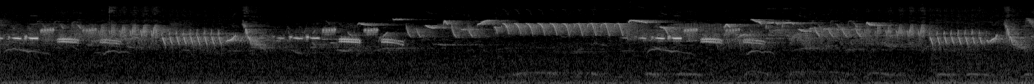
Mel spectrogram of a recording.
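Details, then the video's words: A bird sings steadily: high rapid trills and buzzy repeated-note phrases changing every second or so, mixed with sharp whistled chirps. Faint low warbling notes from another bird sit underneath. "Bird Sound || Nature sound || Bird is Singing"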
